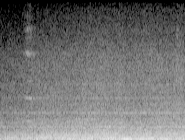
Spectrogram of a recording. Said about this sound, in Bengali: আমাদের সিলাটি express train Kamalapur railway station ছেড়ে আসলো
